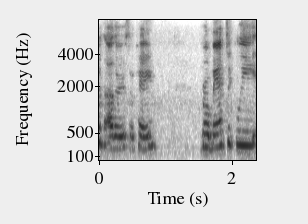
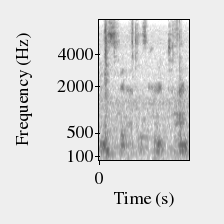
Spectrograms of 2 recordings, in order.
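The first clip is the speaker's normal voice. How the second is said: slow, hushed spirit invocation; 4 dB quieter than usual. Acted. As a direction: breathe out the call to spirits. Calls on spirit guides.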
